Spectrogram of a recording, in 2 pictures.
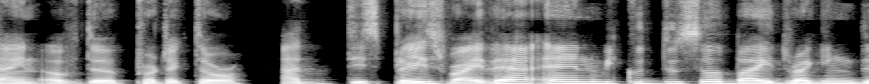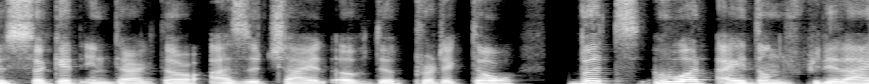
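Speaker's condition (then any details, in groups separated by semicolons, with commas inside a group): No condition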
